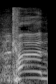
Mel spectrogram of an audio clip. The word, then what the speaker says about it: Cannes: Cannes is the French pronunciation. If you say Cannes, it really pisses off French people. So I always say Cannes.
